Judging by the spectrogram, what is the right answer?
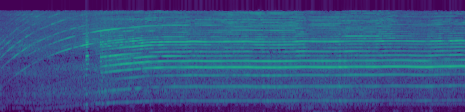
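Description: Dremel rotary tool with a sanding bit spinning up: a whine that rises in pitch over the first two to three seconds, then runs as a steady high whine while it sands epoxy and foam out of a surfboard's fin-box slot. A brief click comes just under two seconds in.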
